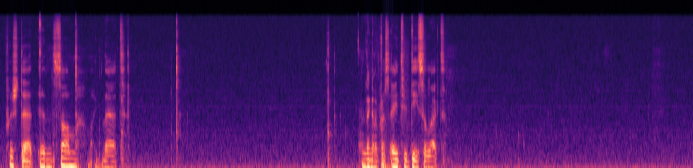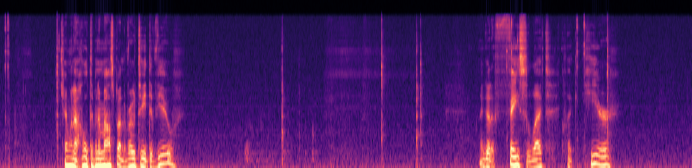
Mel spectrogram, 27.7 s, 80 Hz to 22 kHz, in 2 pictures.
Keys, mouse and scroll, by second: 0.8 click, 1.6 middle click, 2.5 middle click, 3.6 middle click, 6.6 middle click, 7.6 a, 14.0 click, 14.2 click, 15.0 middle click, 19.5 middle click, 19.9 scroll up 1, 21.5 middle click, 22.2 middle click, 24.0 click, 24.1 click, 25.4 click, 25.6 click, 26.1 middle click.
